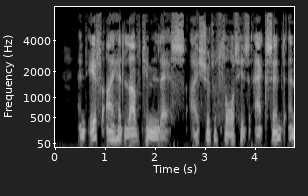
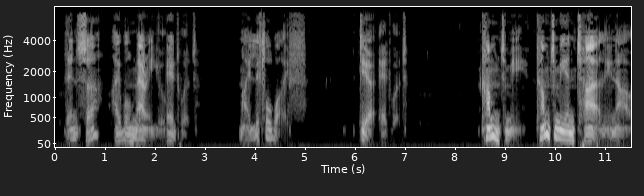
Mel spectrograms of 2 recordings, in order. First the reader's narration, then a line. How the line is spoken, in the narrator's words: said he, and added in his deepest tone, speaking in my ear as his cheek was laid on mine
